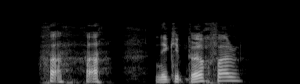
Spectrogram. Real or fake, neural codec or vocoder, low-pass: fake; codec, 16 kHz, 16 kbps, FreqCodec, larger model; 7.2 kHz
